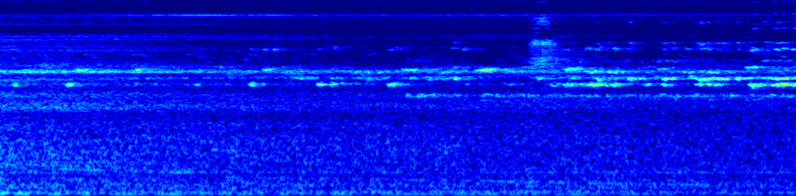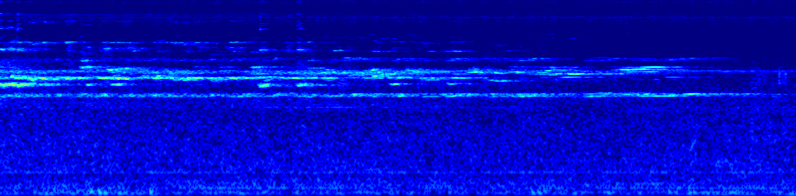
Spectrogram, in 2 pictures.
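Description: Low rumble of a train fading away, with faint high chirps and thin held squealing tones over it for most of the stretch.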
